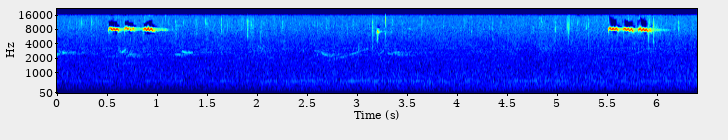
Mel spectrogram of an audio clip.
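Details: Golden-crowned Kinglet in spring, Central/Eastern US backyard: two bursts of three very high, thin see-see-see notes, five seconds apart, with faint lower chirps from other birds behind.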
